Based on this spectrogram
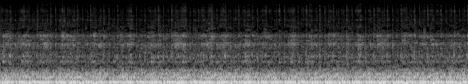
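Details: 2010 Ford Mustang GT: deep, uneven idle with a lumpy, stumbling beat about three to four times a second. The owner suspects bad fuel injectors; not confirmed.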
